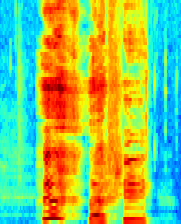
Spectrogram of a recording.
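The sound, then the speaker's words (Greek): A voiced yawn that stretches out in three drawn-out, groaning pulses, rising and falling in pitch before trailing off into quiet. “Ε, με αυτή την ξυνήλα, sorry, χασμουρήθηκα να κάνω.”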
